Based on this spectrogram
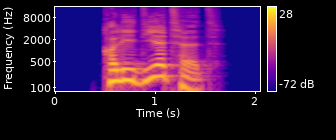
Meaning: inflection of kollidieren: 1. second-person plural preterite 2. second-person plural subjunctive II
- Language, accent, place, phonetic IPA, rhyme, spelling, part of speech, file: German, Germany, Berlin, [kɔliˈdiːɐ̯tət], -iːɐ̯tət, kollidiertet, verb, De-kollidiertet.ogg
